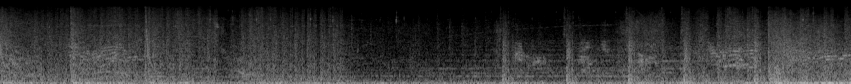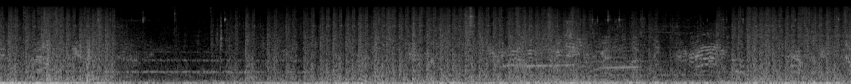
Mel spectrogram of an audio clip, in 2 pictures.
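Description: Rapid gunfire and explosive bursts crackle through a dense, busy mix of battle noise in the video game Borderlands 2, continuing without a break across the whole stretch.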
